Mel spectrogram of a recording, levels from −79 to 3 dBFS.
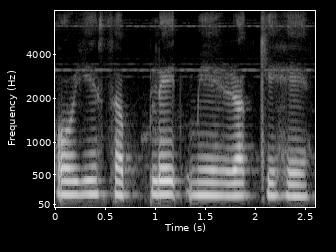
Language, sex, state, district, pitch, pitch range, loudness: Hindi, female, Arunachal Pradesh, Longding, 195 Hz, 185-200 Hz, -16 LUFS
